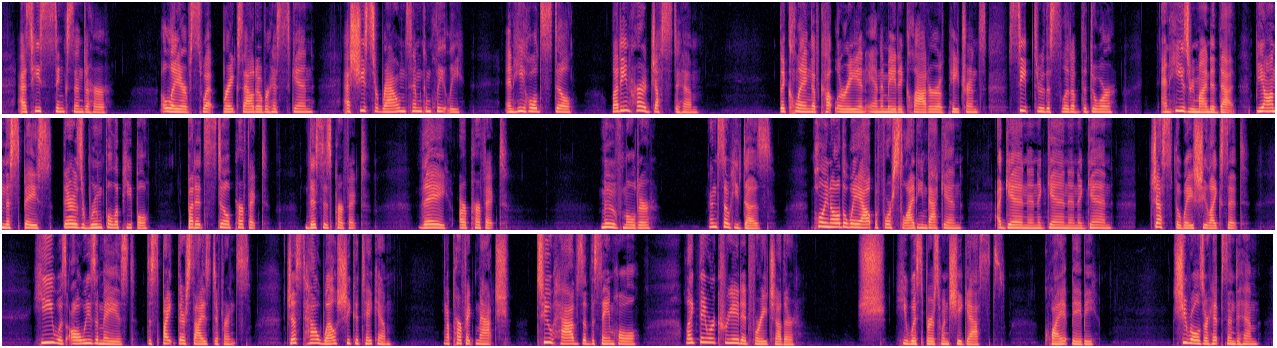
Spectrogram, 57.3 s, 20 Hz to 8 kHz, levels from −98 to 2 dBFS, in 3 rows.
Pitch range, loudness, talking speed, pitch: 185-230 Hz, -18 LUFS, 145 wpm, 205 Hz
